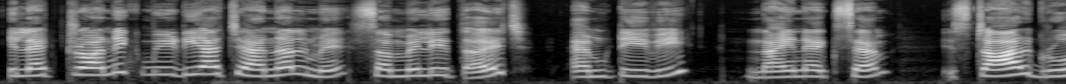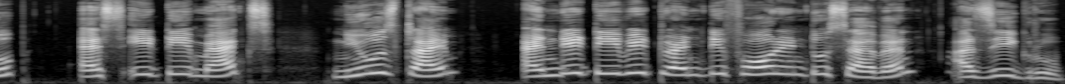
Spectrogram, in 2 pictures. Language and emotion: Maithili, neutral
